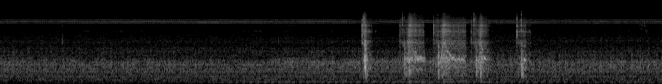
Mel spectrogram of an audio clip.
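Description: Camera handling noise: one sharp click about halfway through, then a few short rustling bumps over the next second and a half, over a steady background hiss with a faint high whine.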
